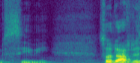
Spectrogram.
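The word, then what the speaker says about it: Sebi: C be calm study but the real way to pronounce his name is C V so dr.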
